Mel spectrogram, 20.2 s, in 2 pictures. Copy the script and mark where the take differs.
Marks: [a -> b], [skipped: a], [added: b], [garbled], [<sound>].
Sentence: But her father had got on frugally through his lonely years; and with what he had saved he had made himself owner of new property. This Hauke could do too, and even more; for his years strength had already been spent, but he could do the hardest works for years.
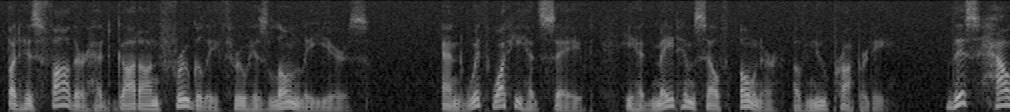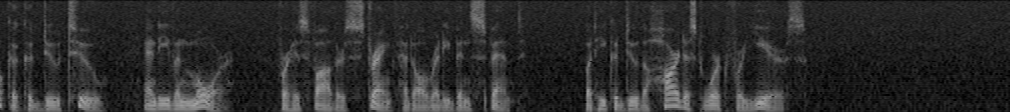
But [her -> his] father had got on frugally through his lonely years; and with what he had saved he had made himself owner of new property. This Hauke could do too, and even more; for his [years -> father's] strength had already been spent, but he could do the hardest [works -> work] for years.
